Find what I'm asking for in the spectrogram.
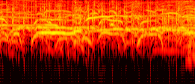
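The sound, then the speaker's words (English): An audience cheers and applauds a guest welcomed onto a show, a loud, continuous roar of many whooping, rising and falling voices that holds steady throughout. “Woo! Guys, give it up.”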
